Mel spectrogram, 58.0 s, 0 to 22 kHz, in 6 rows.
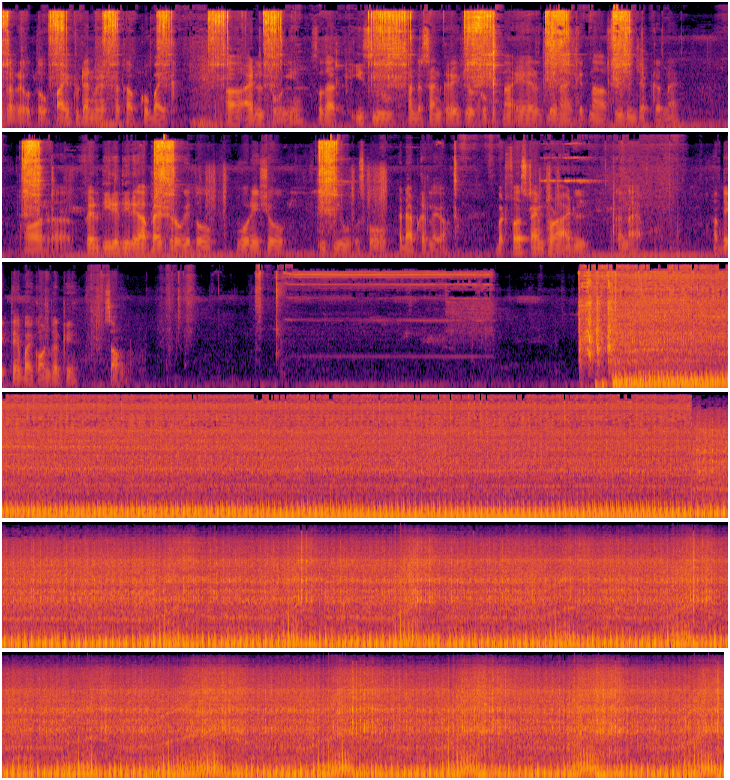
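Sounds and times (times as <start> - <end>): motorcycle engine idling and revving: 0.0 - 5.6, 7.2 - 8.6, 9.2 - 12.8, 27.1 - 58.0.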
